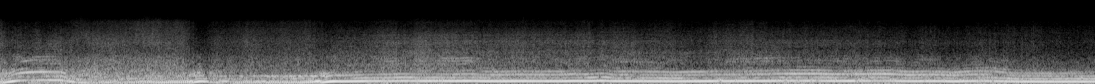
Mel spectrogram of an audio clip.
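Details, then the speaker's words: 2019 Yamaha GP1800R WaveRunner, supercharged 1.8L, under load on the water after supercharger clutch replacement: smooth strong note climbs with throttle and holds steady at speed without surging or rattles; running normally. "Okay, so back on the water. Just a quick run to make sure everything is good."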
